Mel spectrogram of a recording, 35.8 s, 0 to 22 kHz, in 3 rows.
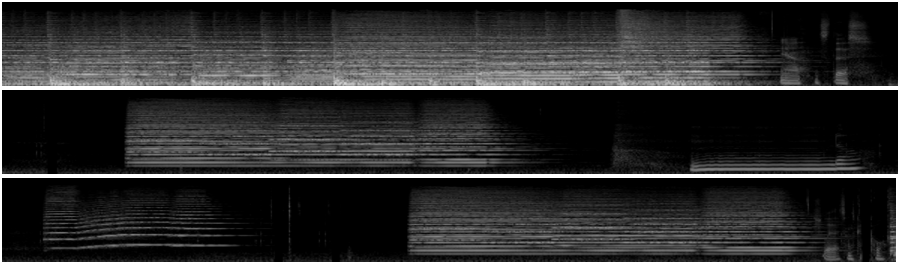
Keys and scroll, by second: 9.2 space, 12.5 space, 17.8 space, 27.5 space, 33.7 space, 35.3 space.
